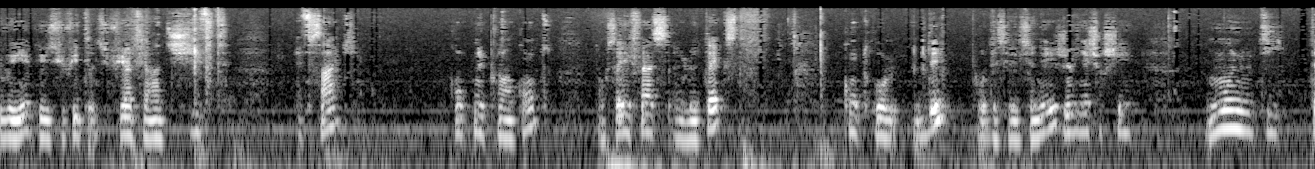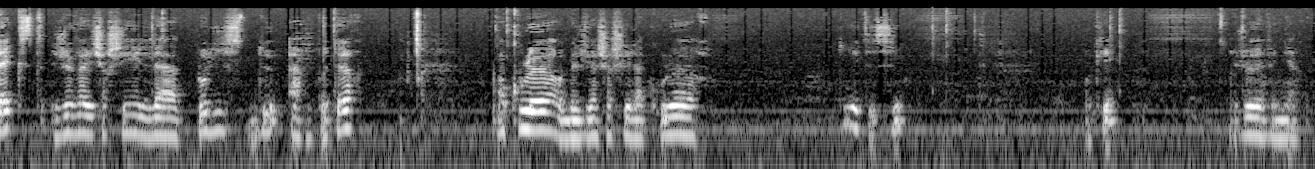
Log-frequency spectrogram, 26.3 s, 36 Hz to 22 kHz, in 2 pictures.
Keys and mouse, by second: 3.3 shift+F5, 5.0 click, 9.2 ctrl+d, 11.7 click, 14.7 click, 16.4 click, 18.1 click, 22.5 click, 24.3 click, 25.6 click.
